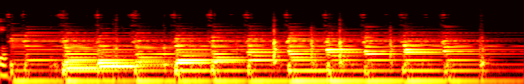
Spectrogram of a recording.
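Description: Keyboard playing alternating F and G major triads over a held low D minor bass, chords struck about twice a second and left to ring, giving a D minor seventh sound.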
